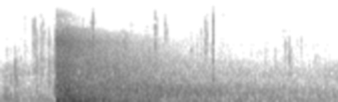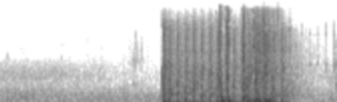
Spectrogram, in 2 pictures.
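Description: Scavs in the video game open fire in two loud bursts of rapid gunfire with a quieter stretch of distant shots between them.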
